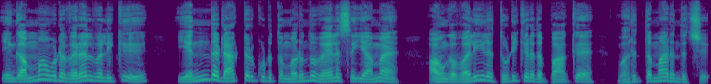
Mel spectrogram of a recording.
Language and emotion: Tamil, sad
